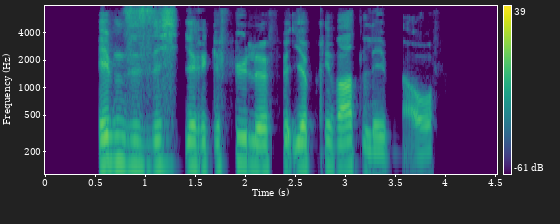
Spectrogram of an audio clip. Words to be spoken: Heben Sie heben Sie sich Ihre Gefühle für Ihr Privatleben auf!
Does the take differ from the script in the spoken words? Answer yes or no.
yes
